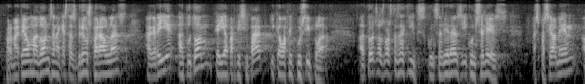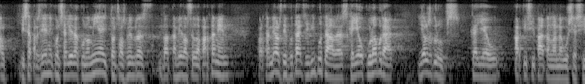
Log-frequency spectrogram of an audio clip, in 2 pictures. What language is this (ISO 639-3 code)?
cat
